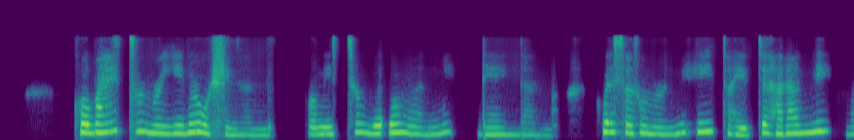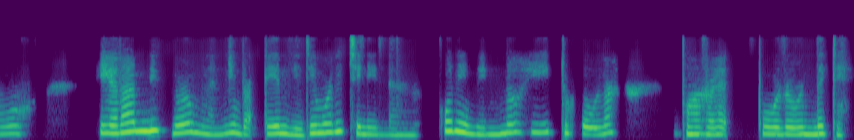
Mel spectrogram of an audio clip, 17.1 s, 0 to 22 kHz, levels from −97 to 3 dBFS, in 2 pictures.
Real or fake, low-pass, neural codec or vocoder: fake; 7.2 kHz; codec, 16 kHz, 0.5 kbps, X-Codec, HuBERT features, trained on general audio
